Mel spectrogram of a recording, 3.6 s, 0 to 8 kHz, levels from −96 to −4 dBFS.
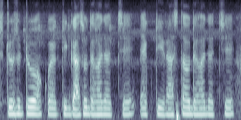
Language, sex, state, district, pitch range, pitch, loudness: Bengali, male, Assam, Hailakandi, 155-165 Hz, 160 Hz, -18 LUFS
